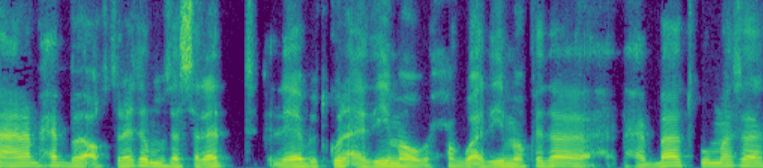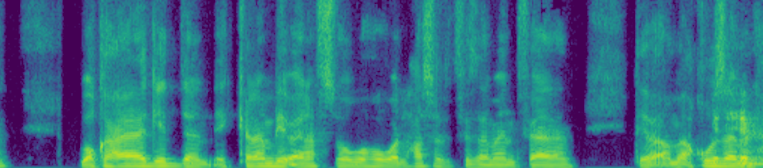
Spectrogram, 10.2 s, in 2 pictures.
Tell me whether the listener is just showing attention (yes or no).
no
